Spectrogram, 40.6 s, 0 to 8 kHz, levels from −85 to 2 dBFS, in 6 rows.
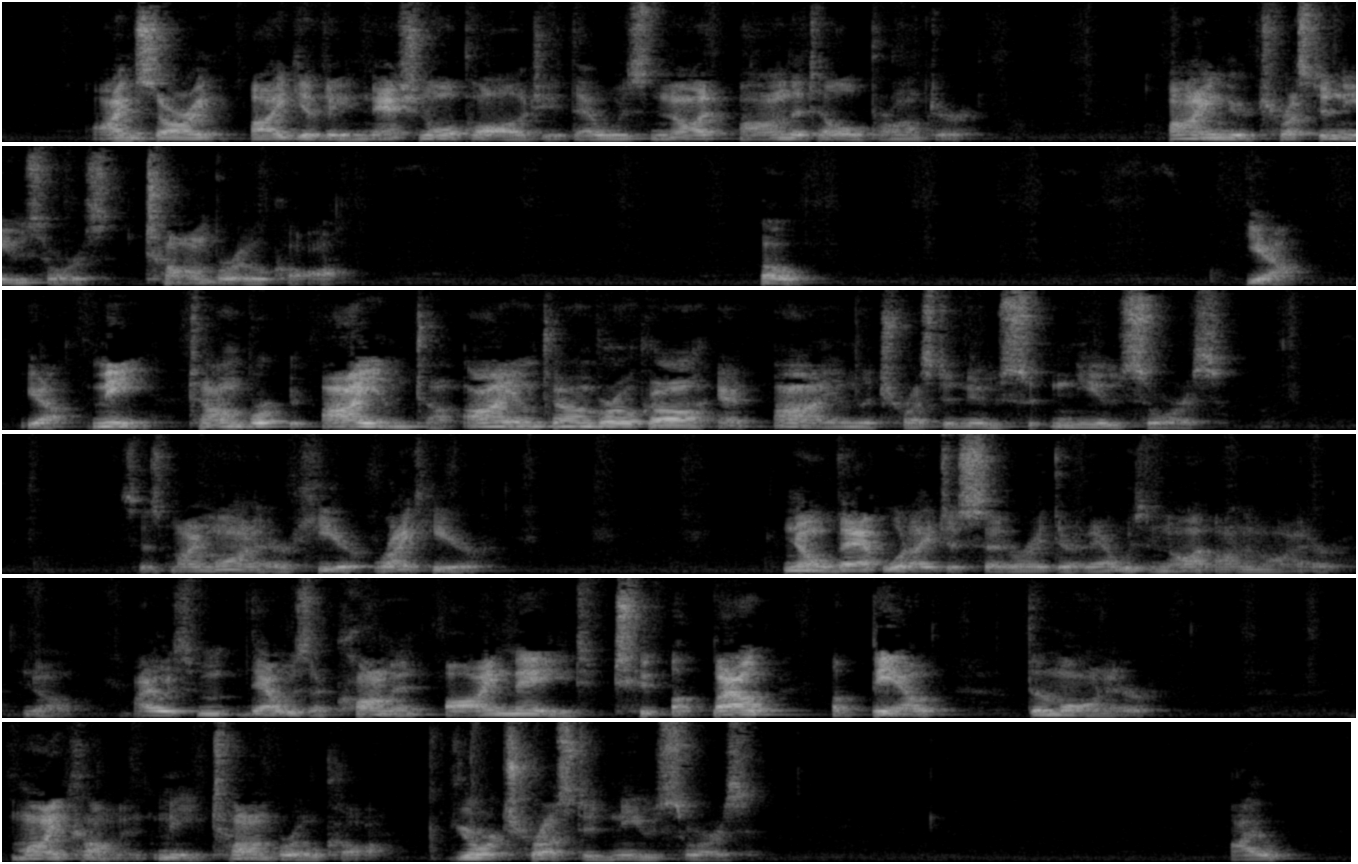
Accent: American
